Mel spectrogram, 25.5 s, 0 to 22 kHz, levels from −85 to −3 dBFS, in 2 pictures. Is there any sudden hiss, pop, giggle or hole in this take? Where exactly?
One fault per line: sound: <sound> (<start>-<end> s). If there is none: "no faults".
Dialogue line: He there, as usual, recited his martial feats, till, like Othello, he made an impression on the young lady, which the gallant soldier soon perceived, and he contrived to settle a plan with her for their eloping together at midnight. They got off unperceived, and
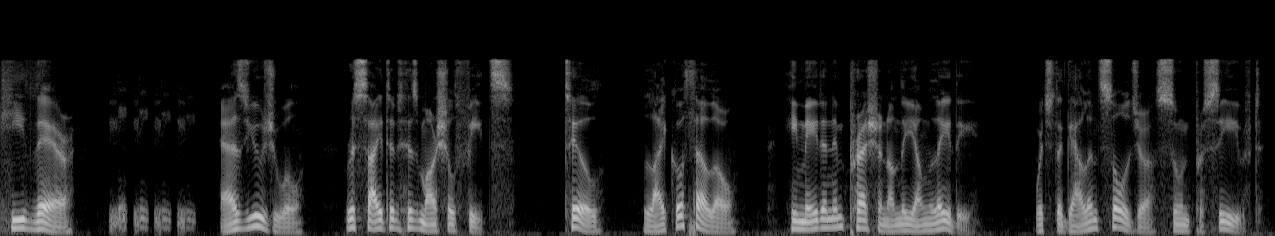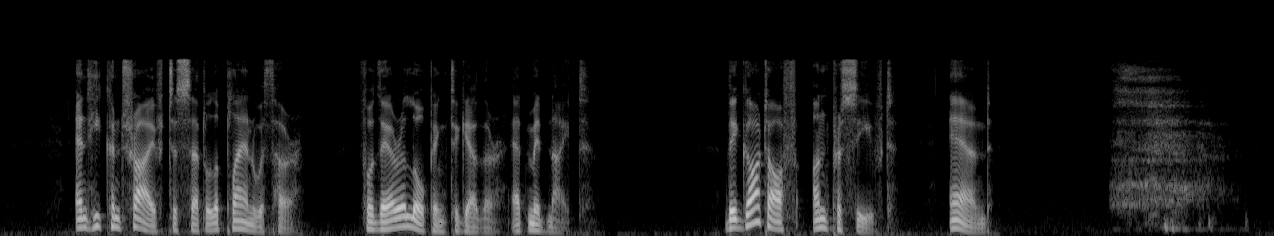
sound: laugh (1.1-2.0 s)
sound: sigh (23.8-25.2 s)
